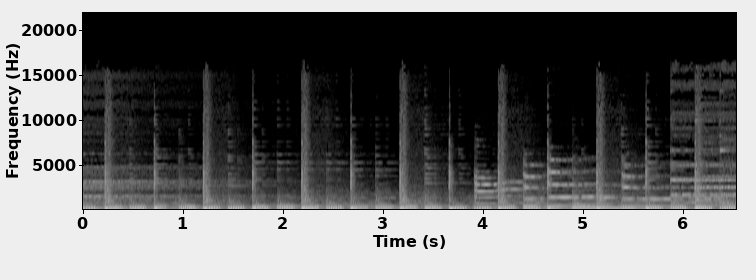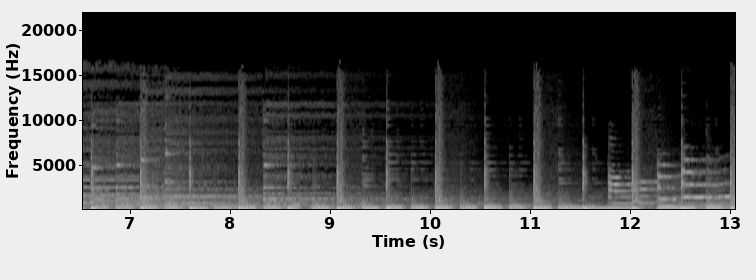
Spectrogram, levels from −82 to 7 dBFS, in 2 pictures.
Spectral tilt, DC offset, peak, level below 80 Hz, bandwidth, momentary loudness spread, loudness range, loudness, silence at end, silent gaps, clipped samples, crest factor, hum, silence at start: -6 dB/octave; under 0.1%; -8 dBFS; -28 dBFS; 16.5 kHz; 3 LU; 1 LU; -26 LUFS; 0 s; none; under 0.1%; 16 dB; none; 0 s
